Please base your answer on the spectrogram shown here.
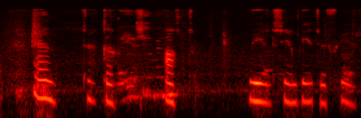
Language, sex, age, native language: Icelandic, female, 11, Icelandic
